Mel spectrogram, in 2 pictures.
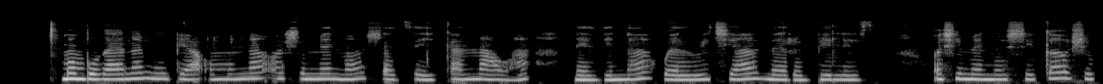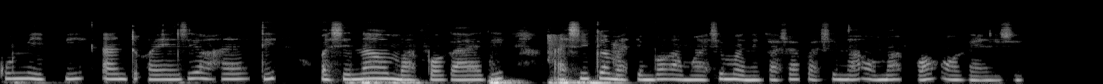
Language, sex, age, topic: Oshiwambo, female, 18-24, agriculture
